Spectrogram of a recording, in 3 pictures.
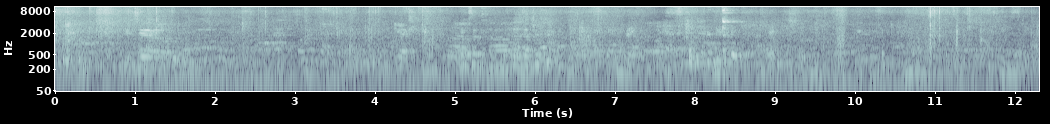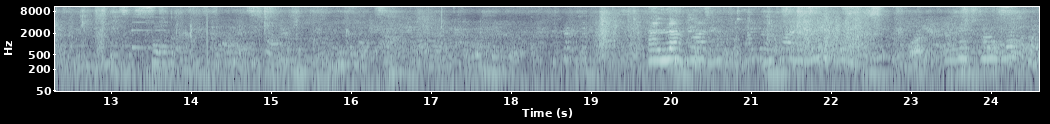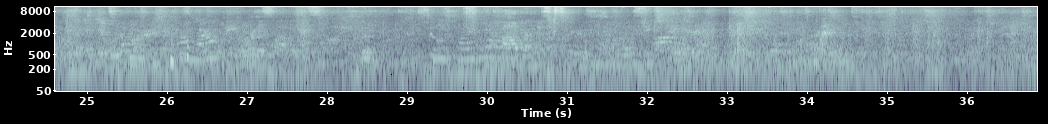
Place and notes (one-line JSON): {"title": "Virginia St, Berkeley, CA, USA - Crate and Barrel", "date": "2015-08-15 05:23:00", "latitude": "37.87", "longitude": "-122.30", "altitude": "4", "timezone": "America/Los_Angeles"}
